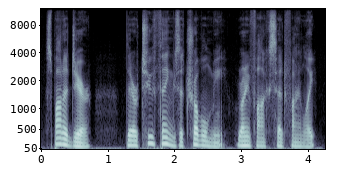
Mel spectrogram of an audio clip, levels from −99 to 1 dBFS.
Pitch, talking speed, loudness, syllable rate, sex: 105 Hz, 185 wpm, -20 LUFS, 5.9 syllables/s, male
